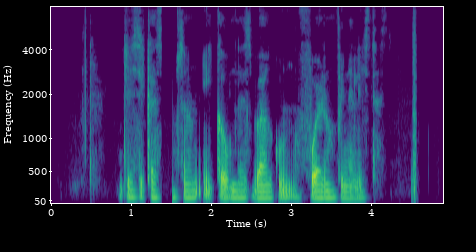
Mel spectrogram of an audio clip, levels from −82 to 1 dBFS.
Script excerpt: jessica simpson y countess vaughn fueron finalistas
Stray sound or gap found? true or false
true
